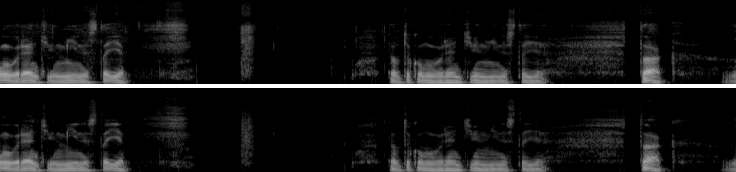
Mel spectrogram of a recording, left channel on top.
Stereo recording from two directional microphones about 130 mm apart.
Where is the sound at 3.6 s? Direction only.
15° right (ahead or behind).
